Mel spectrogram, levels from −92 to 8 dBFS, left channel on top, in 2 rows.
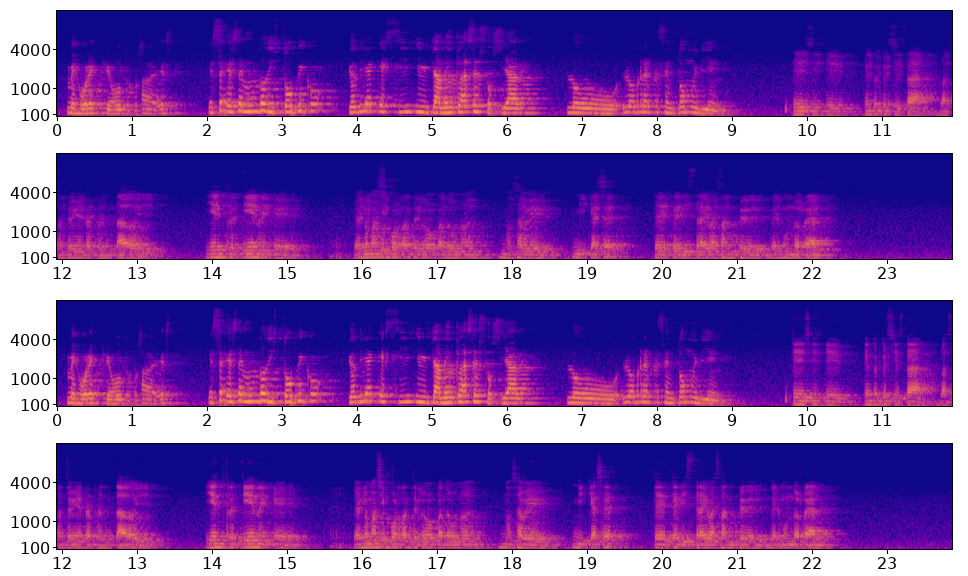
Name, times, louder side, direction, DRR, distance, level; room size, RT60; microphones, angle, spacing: voice 1, 0.1-1.6 2.0-3.5 3.9-6.3 6.8-8.9, right 1 dB, 10° right, 7 dB, 1.6 m, -24 dB
voice 2, 9.8-10.5 10.8-13.2 13.9-15.1 15.9-17.5 17.8-18.5 18.8-19.5 19.9-22.2, right 2 dB, 80° right, 8 dB, 6.6 m, -34 dB
29.5 x 21.5 x 8.5 m, 0.69 s
head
